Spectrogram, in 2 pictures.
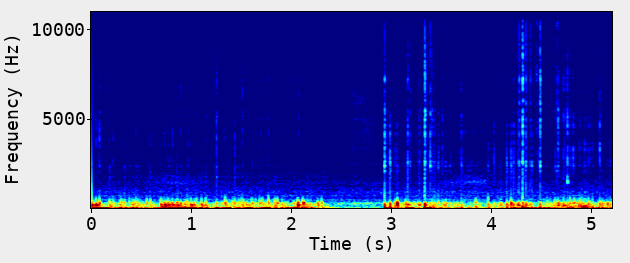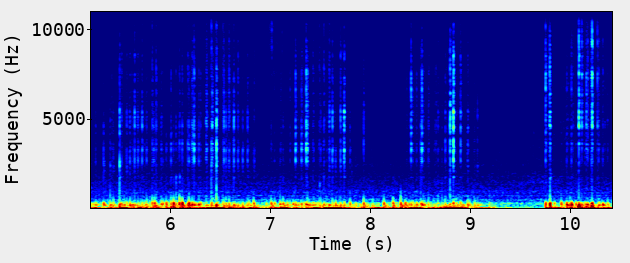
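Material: Metal.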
